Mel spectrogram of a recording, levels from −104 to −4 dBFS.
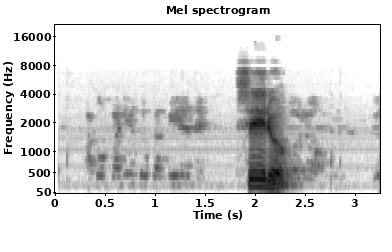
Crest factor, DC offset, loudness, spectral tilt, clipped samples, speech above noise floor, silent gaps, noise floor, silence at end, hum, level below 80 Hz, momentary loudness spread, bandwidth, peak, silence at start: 20 dB; under 0.1%; -14 LUFS; -5 dB/octave; under 0.1%; 43 dB; none; -62 dBFS; 0.95 s; none; -70 dBFS; 28 LU; 9.2 kHz; -2 dBFS; 1.85 s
